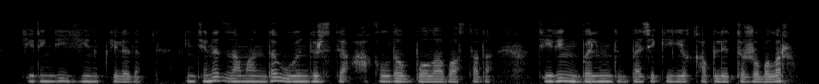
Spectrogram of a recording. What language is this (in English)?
Kazakh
